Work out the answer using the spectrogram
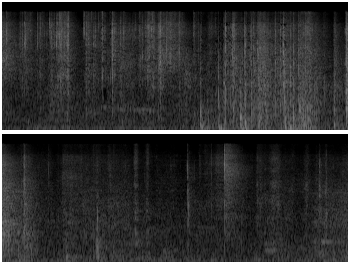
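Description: Close crunching of stirred yogurt with crisp mix-in pieces being eaten, a dense crackle for about four seconds that then thins to scattered, quieter crunches.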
